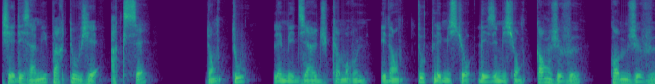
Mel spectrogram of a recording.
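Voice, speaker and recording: With long, frequent pauses, a man speaks fairly slowly and with lively intonation at a fairly low pitch, in a dry, close sound with no echo. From Cameroon, centre (Akonolinga). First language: a Beti language of central Cameroon (speaking French). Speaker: musician. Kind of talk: talk show interview.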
